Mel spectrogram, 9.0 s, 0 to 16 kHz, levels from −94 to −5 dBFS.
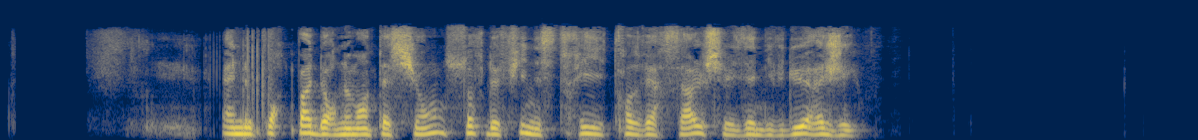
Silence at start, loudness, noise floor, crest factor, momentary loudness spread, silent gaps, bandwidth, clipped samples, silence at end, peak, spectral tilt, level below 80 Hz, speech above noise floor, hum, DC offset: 0.8 s; -19 LUFS; -47 dBFS; 20 dB; 6 LU; none; 8.4 kHz; under 0.1%; 2.55 s; -2 dBFS; -4.5 dB/octave; -56 dBFS; 28 dB; none; under 0.1%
